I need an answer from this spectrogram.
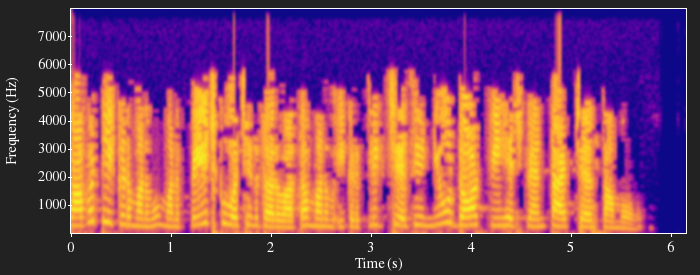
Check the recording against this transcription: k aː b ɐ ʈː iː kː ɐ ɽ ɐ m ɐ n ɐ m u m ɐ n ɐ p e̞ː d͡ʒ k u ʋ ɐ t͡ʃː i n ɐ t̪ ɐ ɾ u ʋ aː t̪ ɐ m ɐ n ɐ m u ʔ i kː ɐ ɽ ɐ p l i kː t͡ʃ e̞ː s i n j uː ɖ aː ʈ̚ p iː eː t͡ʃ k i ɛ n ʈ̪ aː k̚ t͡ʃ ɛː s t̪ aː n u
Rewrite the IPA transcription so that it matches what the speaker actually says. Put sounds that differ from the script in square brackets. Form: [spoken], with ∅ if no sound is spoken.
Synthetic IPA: k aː b ɐ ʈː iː kː ɐ ɽ ɐ m ɐ n ɐ m u m ɐ n ɐ p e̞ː d͡ʒ k u ʋ ɐ t͡ʃː i n ɐ t̪ ɐ ɾ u ʋ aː t̪ ɐ m ɐ n ɐ m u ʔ i kː ɐ ɽ ɐ [k] l i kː t͡ʃ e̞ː s i n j uː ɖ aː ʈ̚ p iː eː t͡ʃ [p] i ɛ n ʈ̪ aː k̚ t͡ʃ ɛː s t̪ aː [m] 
